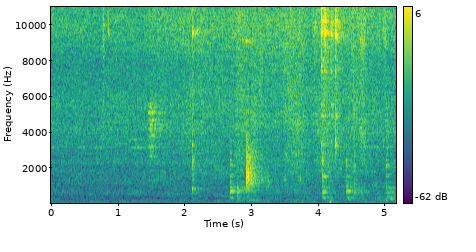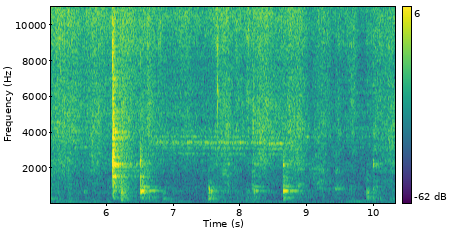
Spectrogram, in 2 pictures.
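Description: A spatula stirring potatoes and masala in a stainless steel sauté pan, with irregular knocks and scrapes against the pan. The loudest knock comes about six seconds in.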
